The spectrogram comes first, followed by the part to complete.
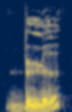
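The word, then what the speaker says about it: bleue: at the end okay phonetically doesn't exist because you don't pronounce it so you get blue as you would get for the masculine form okay but still you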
